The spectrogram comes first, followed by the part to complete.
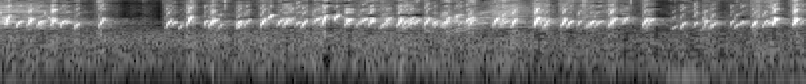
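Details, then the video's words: Goldfinch singing to spur other goldfinches into song: dense, fast twittering of short high chirps and trills, almost unbroken apart from a brief pause near the start. "Cute birds chirping to stimulate the goldfinch"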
